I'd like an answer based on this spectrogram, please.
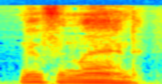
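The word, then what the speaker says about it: Newfoundland: the rhes are understand that's what we always say understand Newan land that's where we're from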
